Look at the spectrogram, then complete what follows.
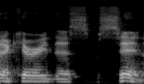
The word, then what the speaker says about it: Syn: I did not carry the sign. I carried this Sin. I always want to say sign because it's spelled with a Y.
